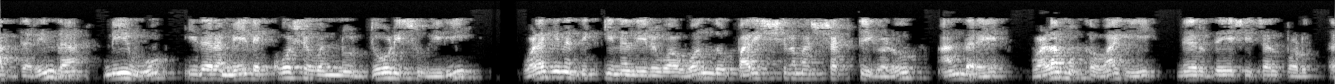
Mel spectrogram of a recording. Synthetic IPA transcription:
ad̪ːɐɾind̪ɐniːʋuid̪ɐɾɐmeːle̞kɔːʃɐʋɐnːud͡ʒo̞ːɽisuʋiɾi | ɔɭɐɡinɐd̪ikːinɐlːiɾuʋɐo̞nd̪upɐɾiʃɾɐmɐʃɐk̚t̪iɡɐɭuɐ̰nd̪ɐɾe̞ | ʋɐɭɐmukʰɐʋaːɡiniɾd̪eːʃisɐlpɐɽut̪ːɐ

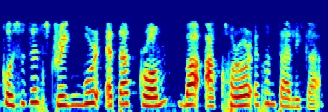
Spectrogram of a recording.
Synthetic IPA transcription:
kojsʊ̃zɛstɹiŋbuɹɛtakɹɔmbaʔakʰɔɹɔɹɛkʰɔntalika̰

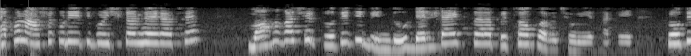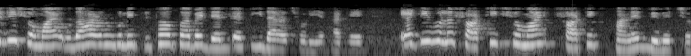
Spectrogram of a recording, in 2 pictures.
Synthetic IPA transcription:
ɛkʰonaʃakuɽieʈipoɾiʃkaɾɦoeɡɛt͡ɕʰe | mɔɦaɡaʃeɾpɾot̪iʈibind̪uɖelʈaeʈd̪aɾapɾit̪ʰɔk̚bʱabet͡ɕʰoɽijet̪ʰake | pɾot̪iʈiʃɔmɔeud̪aɦaɾonɡulipɾit̪ʰɔk̚bʱabeɖelʈaʈid̪aɾat͡ɕʰoɽiet̪ʰake | eʈiɦoloʃɔʈʰikʃɔmɔeʃɔʈʰikst̪ʰaneɾbibetːɕoa

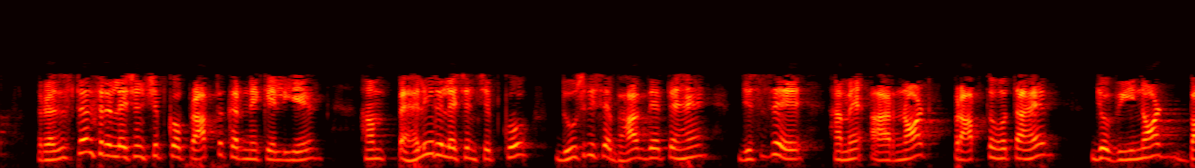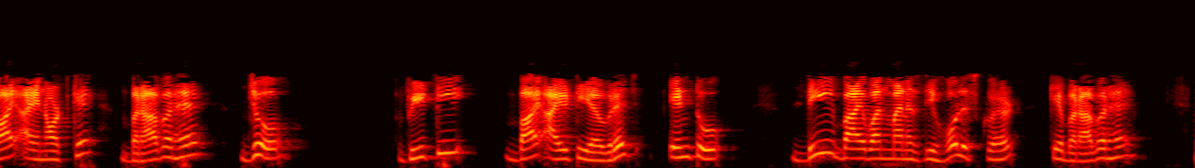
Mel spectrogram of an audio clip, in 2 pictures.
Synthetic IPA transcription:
ɾɪzɪsʈə̃nsɾɪleːʃənʃɪp̚kopɾaːp̚t̪kɐɾnekelie | hɐmpɛɦliɾɪleːʃənʃɪpko | d̪uːsɾisebʱaːɡ̚d̪eːt̪eɦɛ̃ | d͡ʒɪsːe | hɐmẽʔaːɾnɔːʈpɾaːp̚t̪ɦoːt̪aɦɛ | d͡ʒoːʋiːnɔːʈ̚baːjʔa̰ːɪnɔːʈke | bɐɾaːbəɾɦɛ | d͡ʒoː | ʋiːʈiː | baːjʔaːiʈiɛːʋɾed͡ʒ | ɪ̃ɳʈu | ɖiːbaːɪʋɐnmɛːnɪsɖiɦoːlɪskweːɾɖ | kebɐɾaːbəɾɦɛː

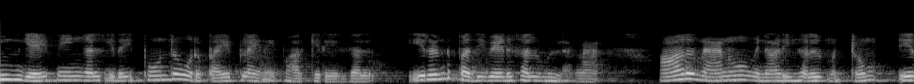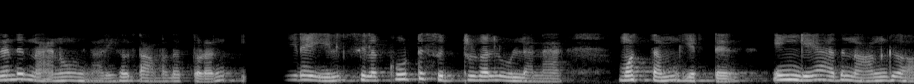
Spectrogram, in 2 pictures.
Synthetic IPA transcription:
ɪŋɡeːniːŋɡɐɭɪ̰ðɐɪpːoːndrɐɔɾɯpɐɪplɐɪnɐ̰ɪpaːɾkɪriːɾɣɐɭ | ɪɾɐɳɖɯpɐðɪʋeːɽɯɣɐɭʊɭːɐnɐ | aːɾɯnaːnoːʋɪnaːɽɪɣɐɭmɐʈrɯmɪɾɐɳɖɯna̰ːnoːʋɪna̰ːɽɪɣɐɭt̪aːmɐðɐt̪ːɯɽɐn | ɪɽɐjɪlsɪlɐkːuːʈːɯsɪʈrɯɣɐɭʊɭːɐnɐ | mɔt̪ːɐmɛʈːɯɪŋɡeːɐðɯnaːnɡɯa̰ː

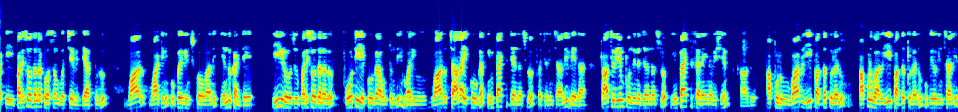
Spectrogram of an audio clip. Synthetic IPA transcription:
ɐʈːipɐɾiʃɔːd̪ʱɐnɐkɔːsɐmʋɐt͡ʃːe̞ːʋid̪jaːɾt̪ʰilu | ʋaːɾuʋaːʈiniupɐjoːɡiɲt͡ʃu̥kɔːʋaːlie̞nd̪ukɐɳʈe̞ː | iːɾo̞ːd͡ʒupɐɾiʃɔːd̪ʱɐnɐlo̞ːpo̞ːʈiːe̞kːuʋɐɡaːuɳʈund̪imɐɾijuʋaːɾut͡ʃaːlaːe̞kːuʋɐɡaːʔimpaːk̚ʈd͡ʒɐːnɐlslo̞ːpɾɐt͡ʃɐɾiɲt͡ʃaːlilɛːd̪aː | pɾaːt͡ʃuɾjɐmpo̞nd̪inɐd͡ʒɐːnɐlslo̞ːimpaːk̚ʈsɐɾɐjnɐʋiʂɐjɐmkaːd̪u | ɐpːuɽuʋaːɾuiːpɐd̪ːɐt̪ulɐnu | ɐpːuɽuʋaːɾuiːpɐd̪ːɐt̪ulɐnuːpɐjoːɡiɲt͡ʃaːli

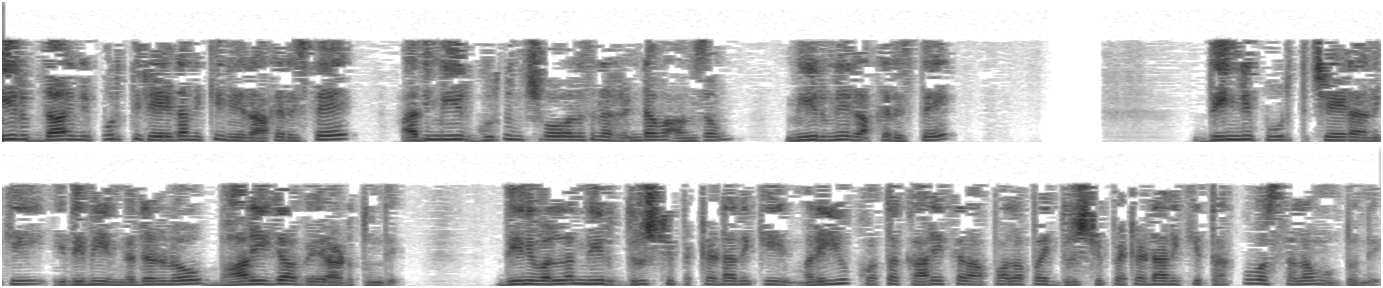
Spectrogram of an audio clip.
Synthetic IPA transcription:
miːɾud̪aːninipuːɾt̪it͡ʃɛːjɐɽaːnikimiːɾaːkɐɾist̪e̞ː | ɐd̪imiːɾuɡuɾt̪uɲt͡ʃukɔːʋaːlsinɐɾe̞ɳɖɐʋɐɐmsɐmː | iːɾuniɾaːkɐɾist̪e̞ː | d̪iːnːipuːɾt̪i̥t͡ʃɛːjɐɽaːnikiid̪imiːmɛd̪ɐlulo̞ːbʱaːɾiːɡaːʋɛːjaːɽut̪und̪i | d̪iːniʋɐlːɐmiːɾud̪ɾuʂʈipɛʈːɐɽaːnikimɐɾijukɔt̪ːɐkaːɾjɐkɐaːpaːlɐpɐjd̪ɾuʂʈipɛʈːɐɽaːnikit̪ɐkːuʋɐst̪ʰɐlɐmuɳʈund̪i

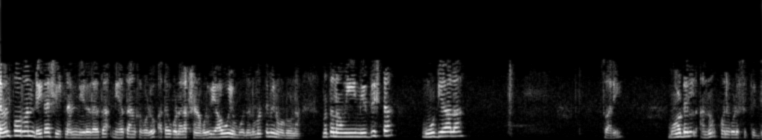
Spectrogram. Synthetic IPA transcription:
seʋɐnpʰoːɾʋɐnɖeːʈaːʃiːʈnɐlːiniːɽuɾaːd̪ɐniɦɐt̪aːŋkɐɡɐɭuʔɐt̪ʰɐʋɐɡɔɳɐlɐkʂɐɳɐɡɐɭujaːʋuːe̞mbuːd̪ɐnːumɐt̪ːɐme̞ːnoːɽuːɳɐ | mɐt̪ːunaːʋuiːniɾd̪iʂʈɐ | muːɖjaːlɐ | saːɾi | mɔːɖelɐ̰nːukonɛɡoɭisut̪ːid̪ːe

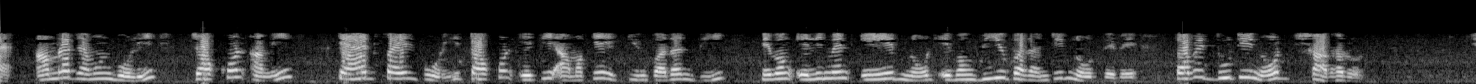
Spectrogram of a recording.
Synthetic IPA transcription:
ɛ̰ | amɾad͡ʑɛmonboli | d͡ʑɔkʰonami | skɛɖfajlpoɾit̪ɔkʰoneʈiamakeek̚ʈiupad̪anbi | eboŋelimeɳʈeɾnoɖeboŋbiupad̪anʈiɾnoʈ̚d̪ebe | t̪ɔbed̪uʈinoɖ̚ʃad̪ʱaɾon

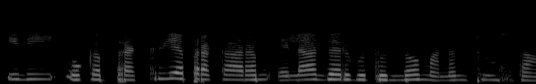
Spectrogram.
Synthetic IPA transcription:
id̪iɔkɐpɾɐkɾijɐpɾɐkaːɾɐmɛlaːd͡ʒɐɾuɡut̪und̪o̞ːmɐnɐmt͡ʃuːst̪aːm

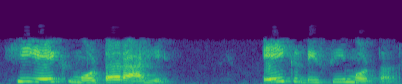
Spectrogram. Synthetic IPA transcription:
hiːekmoʈəɾaɦe | ekɖisimoʈə̰ɾ

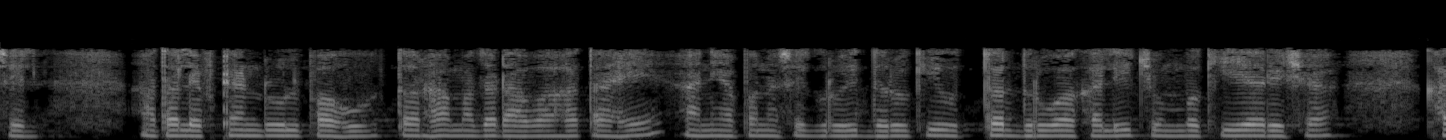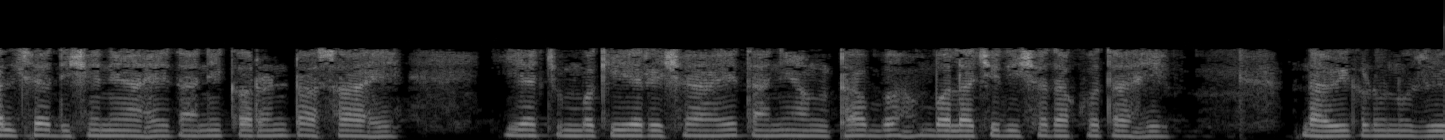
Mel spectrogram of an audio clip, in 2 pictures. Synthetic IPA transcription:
el | at̪alefʈɾẽɳɖɾuːlpaɦut̪əɾɦamad͡zʱaɖaʋaɦat̪aɦeaniapəɳəseɡɾuɦit̪̚d̪ʱəɾukʰiut̪ːəɾd̪ʱɾuʋakʰalit͡ɕumbəkʰijəɾeɕa | kʰalt͡ɕjad̪iɕeneaɦet̪aɽ̃ikəɾəɳʈəsaːɦe | jat͡ɕumbəkʰijəɾeɕaːɦet̪aɽ̃iəŋɡʈʰabbəlat͡ɕid̪iɕad̪akʰʋət̪aɦe | d̪aʋikəɽuːnud͡zi

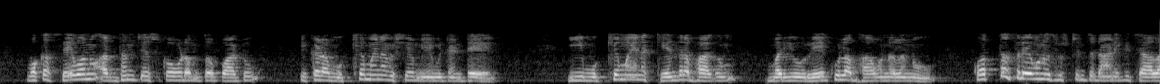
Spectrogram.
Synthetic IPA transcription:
ɔkɐsɛːʋɐnuʔɐɾt̪ʰɐmt͡ʃe̞ːsu̥kɔːʋɐɽɐnt̪o̞ːpaːʈu | ikːɐɽɐmukʰjɐmɐjnɐʋiʂɐjɐme̞ːmiʈɐɳʈe̞ː | iːmukʰjɐmɐjnɐkeːnd̪ɾɐbʱaːɡɐmː | ɐɾijuɾe̞ːkulɐbʱaːʋɐnɐlɐnu | kɔt̪ːɐsɾɛːʋɐnusɾuʂʈiɲt͡ʃɐɽaːnik̬it͡ʃaːla

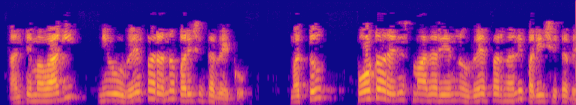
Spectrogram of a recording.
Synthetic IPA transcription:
ɐnt̪imɐʋaːɡi | niːʋuʋeːpʰɐɾɐnːupɐɾiːkʂisɐbeːkṵ | mɐt̪ːu | poːʈoːɾed͡ʒisʈmaːd̪ɐɾijɐnːuʋeːpʰɐɾnɐlːipɐɾiːkʂisɐbeː

